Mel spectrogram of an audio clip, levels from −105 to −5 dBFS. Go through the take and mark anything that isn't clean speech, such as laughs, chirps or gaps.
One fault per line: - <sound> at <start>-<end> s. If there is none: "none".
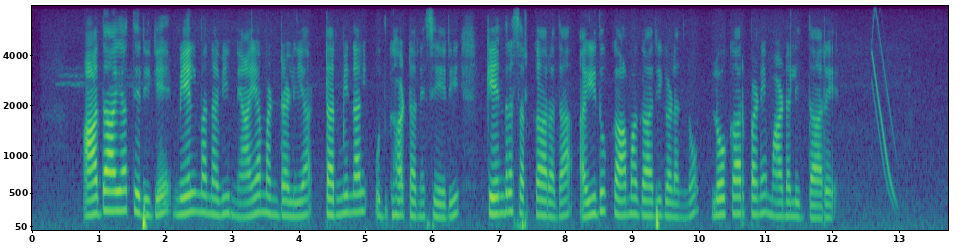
- chirp at 12.6-13.0 s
